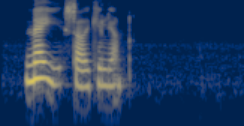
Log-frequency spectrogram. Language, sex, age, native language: Icelandic, female, 20-29, Icelandic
